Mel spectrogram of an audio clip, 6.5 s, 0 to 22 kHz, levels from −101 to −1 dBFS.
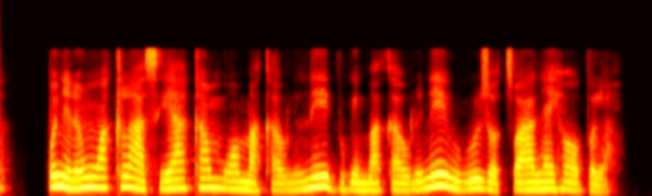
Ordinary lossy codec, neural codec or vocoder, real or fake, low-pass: none; codec, 16 kHz, about 1 kbps, DyCAST, with the encoder's durations; fake; none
